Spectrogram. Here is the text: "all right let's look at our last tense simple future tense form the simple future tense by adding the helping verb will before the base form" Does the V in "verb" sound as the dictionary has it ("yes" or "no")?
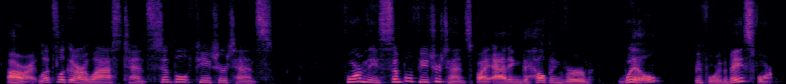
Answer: yes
